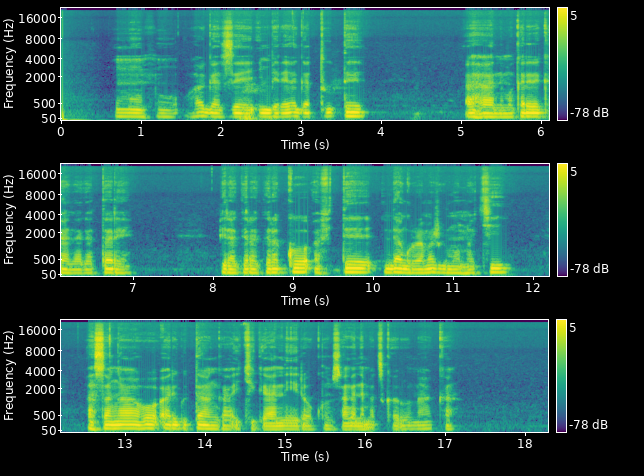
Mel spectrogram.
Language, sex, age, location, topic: Kinyarwanda, female, 50+, Nyagatare, government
